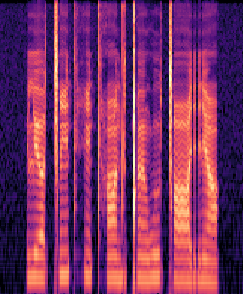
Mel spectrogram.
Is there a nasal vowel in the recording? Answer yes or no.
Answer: yes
